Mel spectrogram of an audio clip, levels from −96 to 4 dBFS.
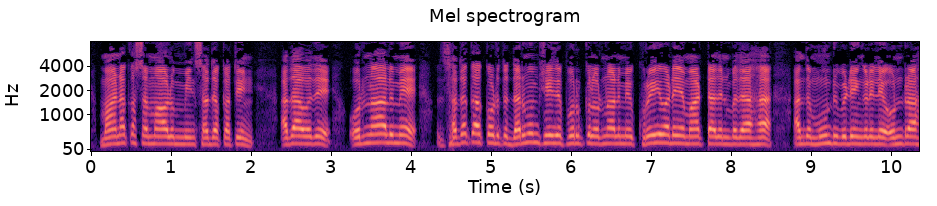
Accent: native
